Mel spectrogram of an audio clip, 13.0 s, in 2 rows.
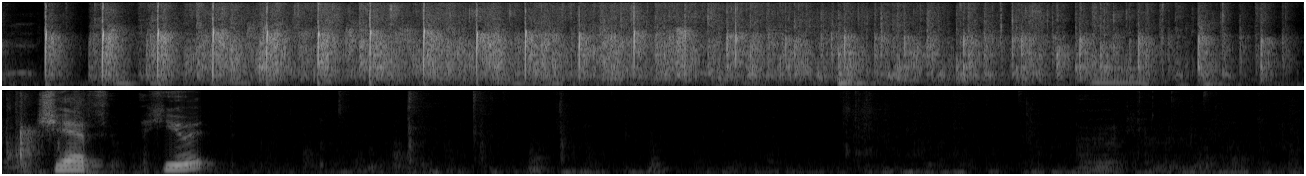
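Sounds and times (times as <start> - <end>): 
audience round of applause: 0.0 - 6.9
speech: 6.8 - 7.6.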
